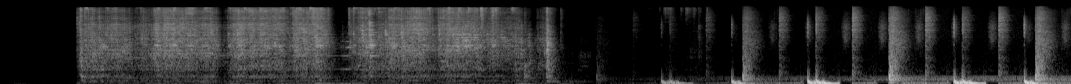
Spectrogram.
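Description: A few seconds of dense, rattling, scraping noise, then background music with a steady electronic drum beat coming in about six and a half seconds in.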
